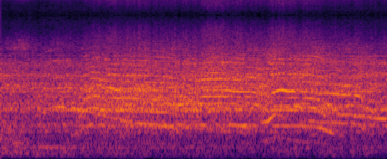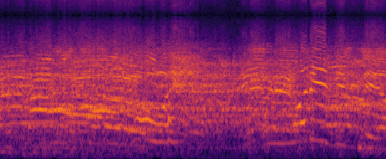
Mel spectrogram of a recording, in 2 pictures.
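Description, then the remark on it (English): A loud, dense crowd yells and cheers continuously at a spring-night fiesta in a plaza in Mexico, cheering for a papier-mâché bull; many voices overlap in a lively roar with occasional whoops rising above the din. “Mr. and Mrs. William Travis stood on the edge of the yelling crowd, smiling.”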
